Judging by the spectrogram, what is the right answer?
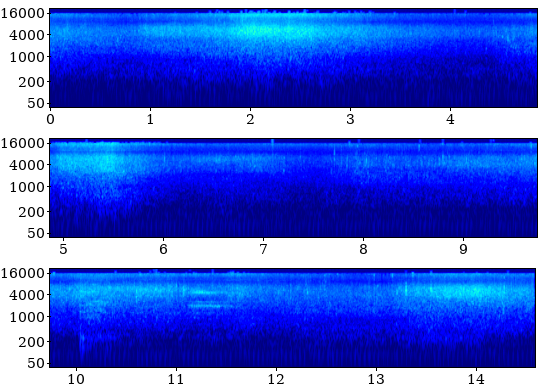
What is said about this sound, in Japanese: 気持ちいい音するよね。そう、波の音落ち着くよね。体内音と似てるんだってね、海の音って。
